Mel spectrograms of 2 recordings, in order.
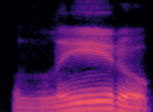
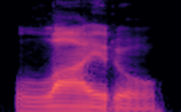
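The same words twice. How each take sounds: First: The first vowel is a short 'i' sound. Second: The first vowel is an 'eye' sound, as in 'bike'. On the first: The speaker calls it right. "Qual que é o diferentão? Little" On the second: The speaker calls it wrong. "a gente não fala little"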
